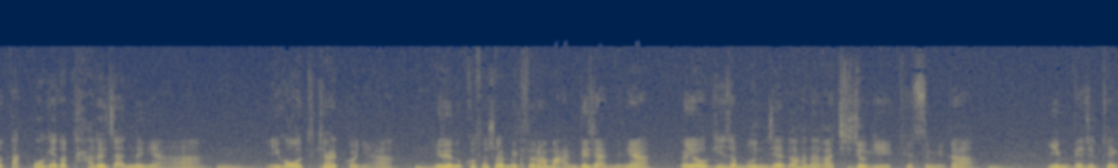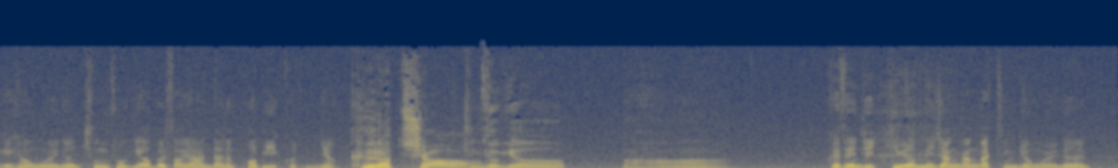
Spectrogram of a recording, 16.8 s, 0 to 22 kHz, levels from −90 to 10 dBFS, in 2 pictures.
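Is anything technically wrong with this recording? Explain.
No, nothing technically wrong.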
